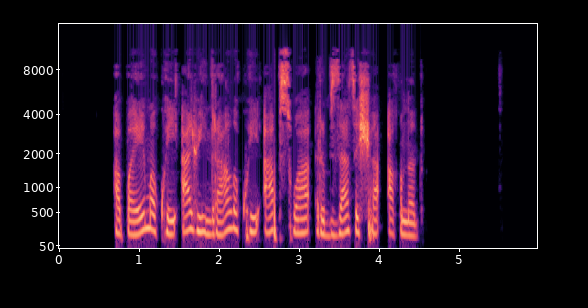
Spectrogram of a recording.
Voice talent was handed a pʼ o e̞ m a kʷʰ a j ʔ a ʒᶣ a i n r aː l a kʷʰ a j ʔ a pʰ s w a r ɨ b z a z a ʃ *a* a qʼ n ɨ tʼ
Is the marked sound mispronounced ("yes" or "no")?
no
